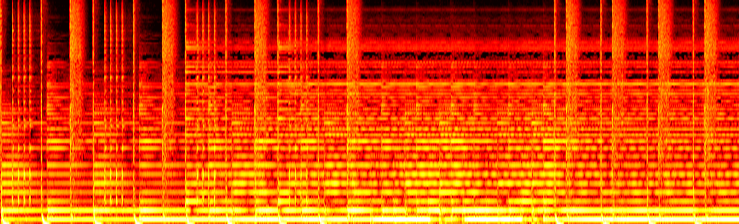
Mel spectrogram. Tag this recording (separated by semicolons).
fl; Second; studio; beat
